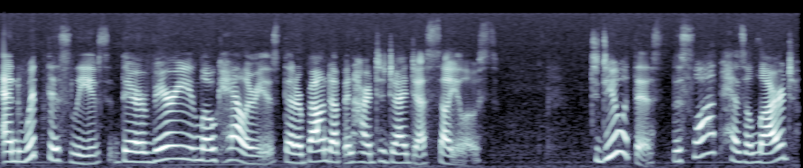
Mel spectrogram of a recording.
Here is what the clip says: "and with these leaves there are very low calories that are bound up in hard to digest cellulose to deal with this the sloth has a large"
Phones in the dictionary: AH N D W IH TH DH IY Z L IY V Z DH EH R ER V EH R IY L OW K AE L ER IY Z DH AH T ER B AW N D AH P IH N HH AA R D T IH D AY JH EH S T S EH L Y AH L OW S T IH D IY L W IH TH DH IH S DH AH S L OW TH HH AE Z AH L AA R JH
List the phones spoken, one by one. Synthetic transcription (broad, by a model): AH N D W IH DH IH S L IY V Z DH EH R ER V EH R IY L OW K AE L ER IY Z DH AH T ER B AW N D AH P IH N HH AA R D T IH D AY JH EH S T S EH L Y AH L OW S T IH D IY L W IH DH IH S DH AH S L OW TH HH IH Z AH L AA R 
